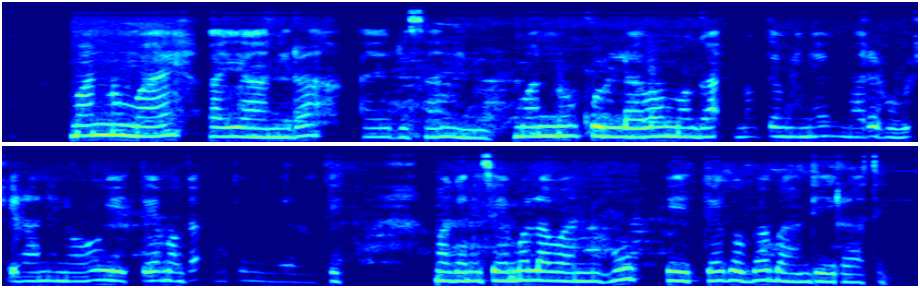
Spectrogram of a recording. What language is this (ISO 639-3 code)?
sid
